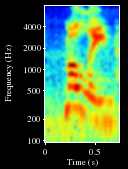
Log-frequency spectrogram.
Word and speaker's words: Moline: Moline.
